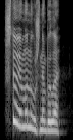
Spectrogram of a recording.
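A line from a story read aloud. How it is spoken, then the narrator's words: Sharp queen's question. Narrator (Russian): резко спросила черная королева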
